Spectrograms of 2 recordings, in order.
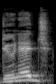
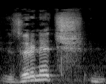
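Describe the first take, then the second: First: The name begins without a Z sound. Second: The name begins with a Z sound.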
